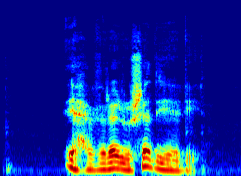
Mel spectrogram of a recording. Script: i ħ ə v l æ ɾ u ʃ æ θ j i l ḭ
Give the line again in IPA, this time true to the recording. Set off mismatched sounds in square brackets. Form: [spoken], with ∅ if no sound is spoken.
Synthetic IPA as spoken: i ħ ə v [ɾ] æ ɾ u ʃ æ [ð] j [æ] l ḭ

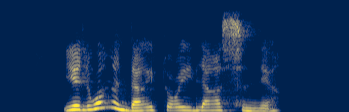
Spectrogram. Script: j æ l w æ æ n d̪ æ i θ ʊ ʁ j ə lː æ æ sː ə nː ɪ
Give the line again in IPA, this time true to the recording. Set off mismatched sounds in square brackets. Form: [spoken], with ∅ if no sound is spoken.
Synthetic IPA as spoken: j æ l w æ æ n d̪ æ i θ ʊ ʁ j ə lː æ æ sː ə nː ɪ

